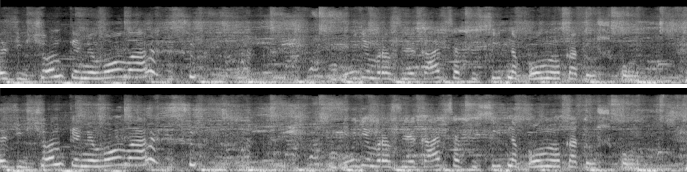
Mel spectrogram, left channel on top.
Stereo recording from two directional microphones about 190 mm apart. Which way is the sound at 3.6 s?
25° right (ahead or behind).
